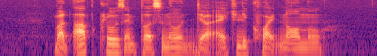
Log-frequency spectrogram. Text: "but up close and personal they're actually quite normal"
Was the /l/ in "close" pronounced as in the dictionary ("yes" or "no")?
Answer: yes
